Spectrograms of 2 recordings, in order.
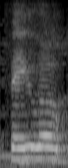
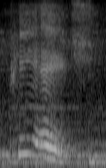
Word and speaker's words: phthalo: i'm gonna make orange it's all good and phthalo blue p-h-t-h-a-l-o they pronounce it phthalo blue i don't know who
